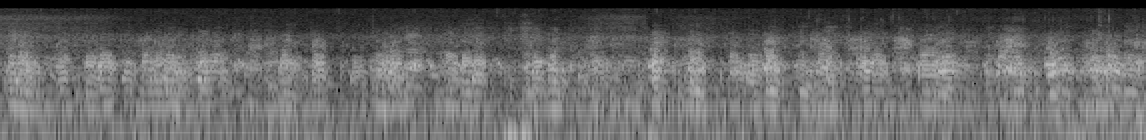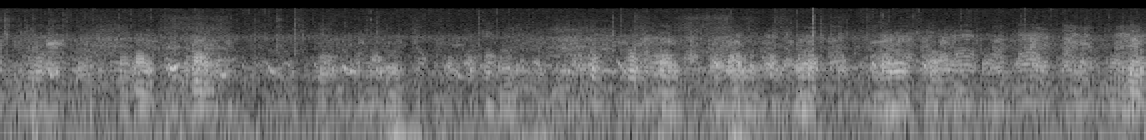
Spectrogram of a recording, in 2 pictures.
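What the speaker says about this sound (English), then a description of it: "Come on, ducks, in you go." A flock of ducks quacking continuously and loudly nearby, a dense overlapping chorus of nasal honking calls with no pauses.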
